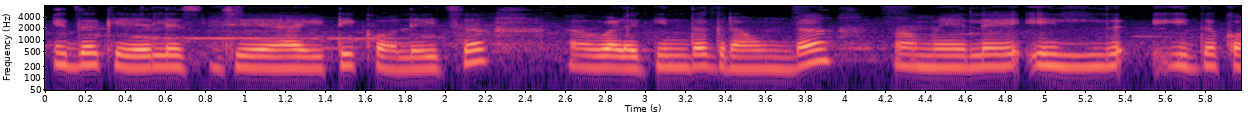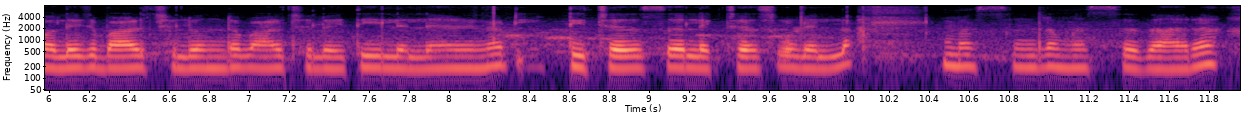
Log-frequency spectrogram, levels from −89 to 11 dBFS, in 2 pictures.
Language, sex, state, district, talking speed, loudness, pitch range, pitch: Kannada, female, Karnataka, Belgaum, 105 wpm, -19 LUFS, 185-210 Hz, 195 Hz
